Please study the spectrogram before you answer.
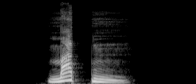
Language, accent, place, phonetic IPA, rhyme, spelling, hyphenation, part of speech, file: German, Germany, Berlin, [ˈmatn̩], -atn̩, Matten, Mat‧ten, noun, De-Matten.ogg
- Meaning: plural of Matte (“mat”)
